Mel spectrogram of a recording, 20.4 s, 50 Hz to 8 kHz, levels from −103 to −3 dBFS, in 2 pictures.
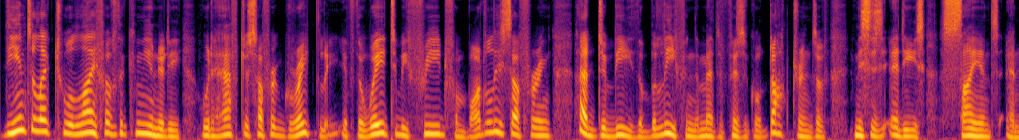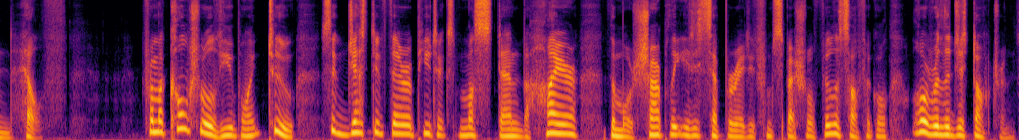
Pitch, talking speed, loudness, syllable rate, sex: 160 Hz, 170 wpm, -21 LUFS, 5.7 syllables/s, male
